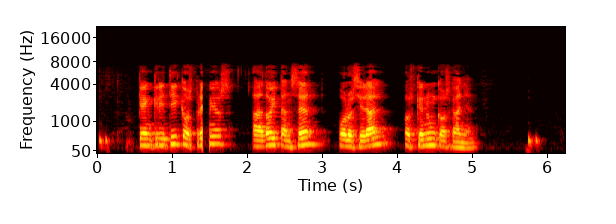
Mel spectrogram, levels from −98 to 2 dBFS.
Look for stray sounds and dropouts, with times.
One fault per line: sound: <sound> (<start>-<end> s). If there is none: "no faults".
sound: dropout (1.4-1.5 s)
